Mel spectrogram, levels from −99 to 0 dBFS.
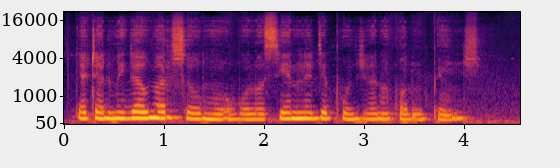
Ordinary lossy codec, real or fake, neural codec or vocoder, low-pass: none; fake; codec, 44.1 kHz, 1.7 kbps, Pupu-Codec; none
